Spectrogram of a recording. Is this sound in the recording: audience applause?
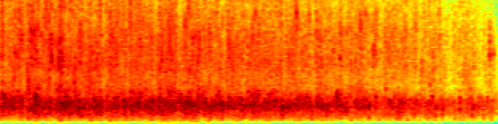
yes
